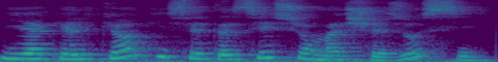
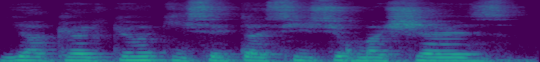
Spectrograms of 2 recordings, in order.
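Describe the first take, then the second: First: It is said in a soft, gentle voice. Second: It is said in a big, deep voice.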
